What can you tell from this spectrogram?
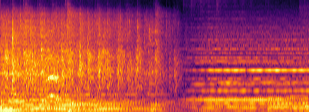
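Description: A church audience claps for a speaker in a dense, steady burst of applause over sustained music chords; the clapping fades out after a few seconds, leaving the held tones ringing on alone.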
